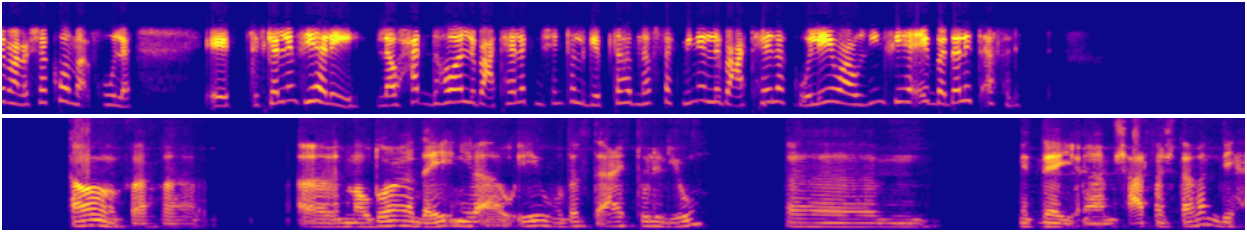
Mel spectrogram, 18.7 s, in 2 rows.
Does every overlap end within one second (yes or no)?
yes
